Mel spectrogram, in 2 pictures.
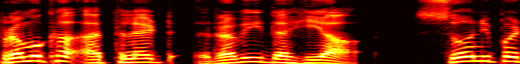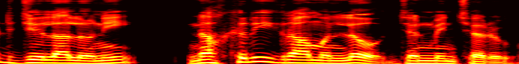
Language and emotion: Telugu, neutral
